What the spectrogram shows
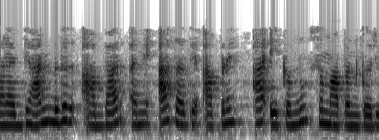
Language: Gujarati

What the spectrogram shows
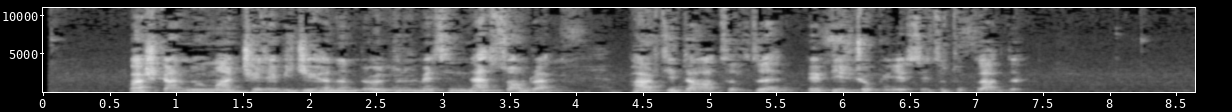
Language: Turkish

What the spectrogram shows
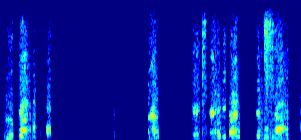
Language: Chinese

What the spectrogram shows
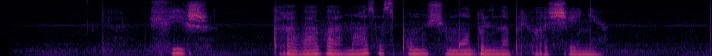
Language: Russian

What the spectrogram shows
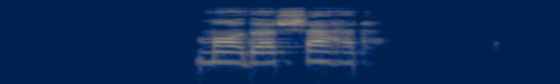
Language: Persian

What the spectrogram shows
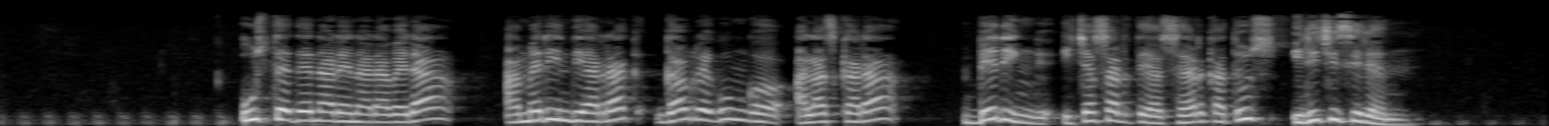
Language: Basque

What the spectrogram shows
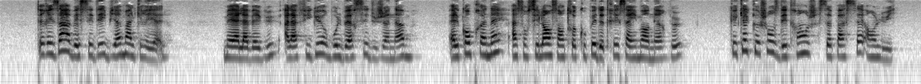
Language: French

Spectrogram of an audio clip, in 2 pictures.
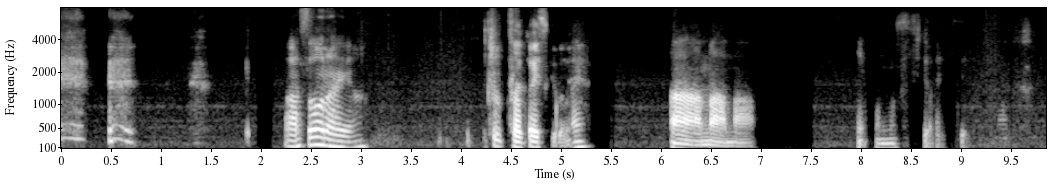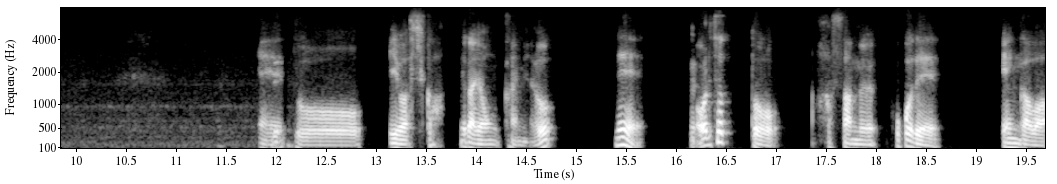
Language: Japanese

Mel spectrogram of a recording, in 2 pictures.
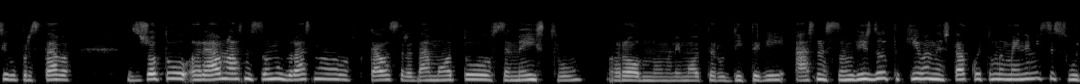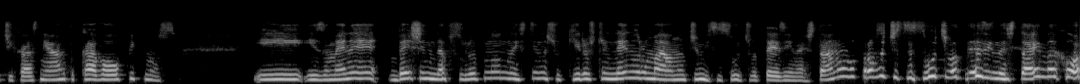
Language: Bulgarian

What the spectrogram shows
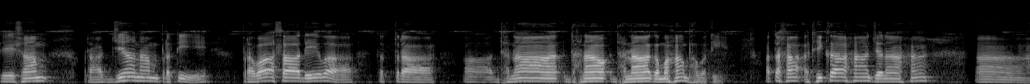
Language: Sanskrit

